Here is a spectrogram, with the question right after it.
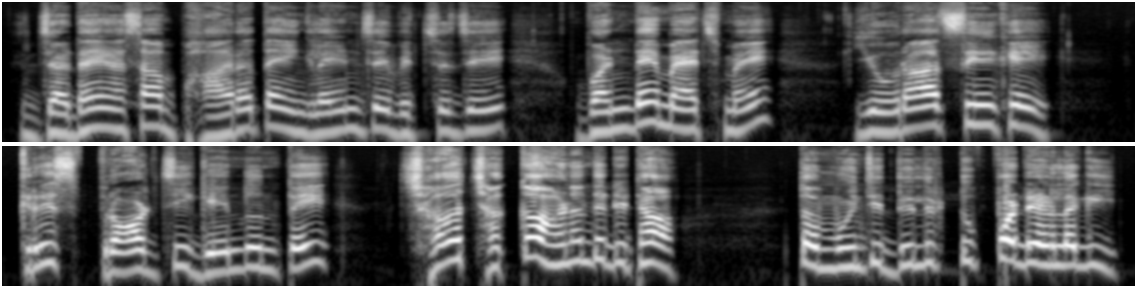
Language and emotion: Sindhi, happy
